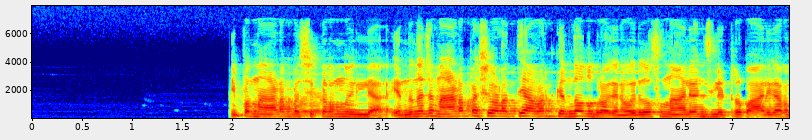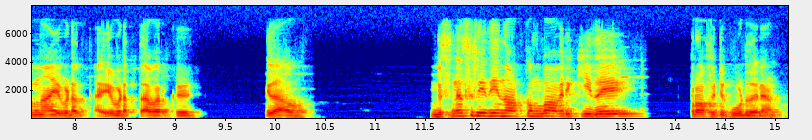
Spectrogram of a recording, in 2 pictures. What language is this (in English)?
Malayalam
